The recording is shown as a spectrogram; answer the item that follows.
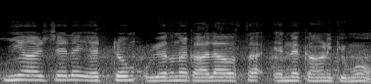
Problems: constant background noise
